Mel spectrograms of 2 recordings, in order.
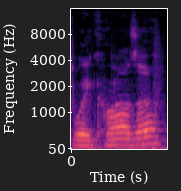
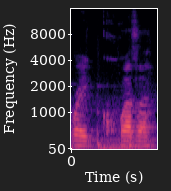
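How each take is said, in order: First: The k is said without a following w sound. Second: The k is followed by a w sound. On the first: The speaker calls it right. "It's Rayquaza" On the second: The speaker calls it wrong. "not Rayquaza ... where's the W in his fucking name?"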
